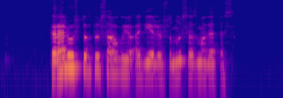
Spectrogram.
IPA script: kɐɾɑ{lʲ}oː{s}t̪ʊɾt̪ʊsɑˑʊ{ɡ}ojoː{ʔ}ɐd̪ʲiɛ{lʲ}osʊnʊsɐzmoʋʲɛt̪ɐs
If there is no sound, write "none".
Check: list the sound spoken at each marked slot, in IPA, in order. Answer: lʲ, s, ɡ, ʔ, lʲ

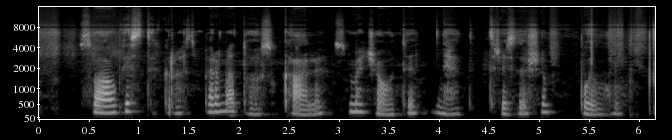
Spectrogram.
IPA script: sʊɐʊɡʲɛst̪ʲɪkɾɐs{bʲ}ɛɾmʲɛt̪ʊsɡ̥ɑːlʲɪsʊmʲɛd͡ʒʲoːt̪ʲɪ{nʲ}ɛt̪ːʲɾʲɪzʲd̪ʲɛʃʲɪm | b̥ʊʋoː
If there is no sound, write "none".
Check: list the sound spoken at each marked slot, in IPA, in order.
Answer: pʲ, nʲ

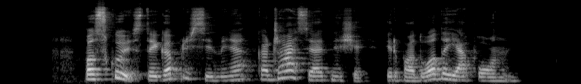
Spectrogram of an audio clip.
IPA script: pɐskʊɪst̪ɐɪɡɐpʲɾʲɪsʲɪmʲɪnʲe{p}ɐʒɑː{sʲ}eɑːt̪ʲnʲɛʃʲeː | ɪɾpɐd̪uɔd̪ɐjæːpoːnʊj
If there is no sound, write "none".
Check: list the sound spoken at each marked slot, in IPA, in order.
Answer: k, sʲ

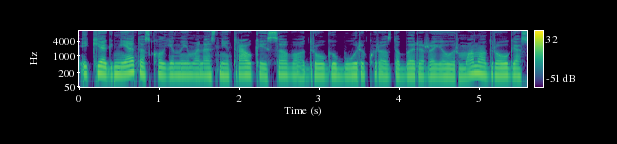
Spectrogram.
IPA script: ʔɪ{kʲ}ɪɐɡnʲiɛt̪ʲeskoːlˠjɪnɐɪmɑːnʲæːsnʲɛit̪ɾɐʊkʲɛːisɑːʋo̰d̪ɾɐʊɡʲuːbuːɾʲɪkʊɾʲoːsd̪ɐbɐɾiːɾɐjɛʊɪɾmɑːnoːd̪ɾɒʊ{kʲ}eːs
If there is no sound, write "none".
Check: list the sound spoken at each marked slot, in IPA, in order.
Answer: kʲ, ɡʲ

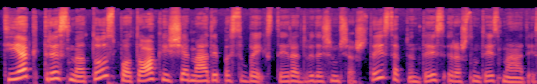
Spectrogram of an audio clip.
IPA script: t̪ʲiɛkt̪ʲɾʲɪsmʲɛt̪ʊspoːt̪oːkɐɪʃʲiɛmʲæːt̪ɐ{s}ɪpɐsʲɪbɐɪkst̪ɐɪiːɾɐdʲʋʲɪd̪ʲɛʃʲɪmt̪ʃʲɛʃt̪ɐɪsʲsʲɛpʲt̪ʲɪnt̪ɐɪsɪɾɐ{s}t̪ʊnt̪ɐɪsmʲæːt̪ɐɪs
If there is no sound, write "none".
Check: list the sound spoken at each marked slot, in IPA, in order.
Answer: none, ʃ

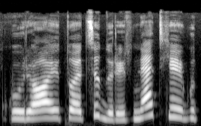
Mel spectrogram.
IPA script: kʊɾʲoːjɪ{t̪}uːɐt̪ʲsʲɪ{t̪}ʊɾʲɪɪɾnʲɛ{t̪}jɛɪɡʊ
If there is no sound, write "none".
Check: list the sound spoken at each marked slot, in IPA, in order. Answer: t̪, d̪, t̪

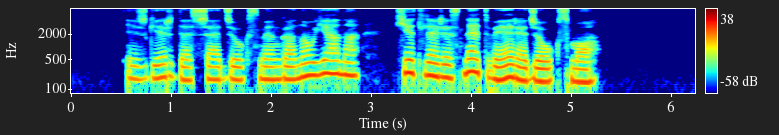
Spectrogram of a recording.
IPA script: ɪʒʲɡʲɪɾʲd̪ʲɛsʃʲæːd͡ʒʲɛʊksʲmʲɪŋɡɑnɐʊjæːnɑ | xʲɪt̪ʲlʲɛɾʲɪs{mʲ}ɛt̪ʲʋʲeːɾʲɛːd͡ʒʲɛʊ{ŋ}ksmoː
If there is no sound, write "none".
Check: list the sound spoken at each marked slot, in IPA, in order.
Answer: nʲ, none

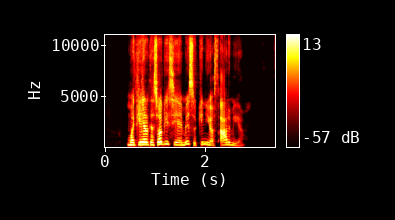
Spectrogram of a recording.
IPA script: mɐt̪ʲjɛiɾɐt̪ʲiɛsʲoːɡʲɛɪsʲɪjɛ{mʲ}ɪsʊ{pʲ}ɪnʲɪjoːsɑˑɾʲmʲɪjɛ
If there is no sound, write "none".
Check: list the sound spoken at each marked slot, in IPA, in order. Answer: mʲ, kʲ

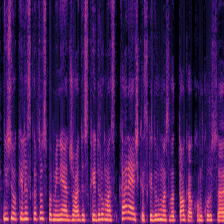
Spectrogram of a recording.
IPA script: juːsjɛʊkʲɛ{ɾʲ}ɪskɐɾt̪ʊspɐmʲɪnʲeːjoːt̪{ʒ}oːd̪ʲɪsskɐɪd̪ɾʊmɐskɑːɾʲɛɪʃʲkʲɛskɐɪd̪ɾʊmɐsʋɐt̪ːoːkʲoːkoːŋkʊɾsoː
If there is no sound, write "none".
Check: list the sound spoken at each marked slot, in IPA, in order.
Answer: lʲ, ʒ

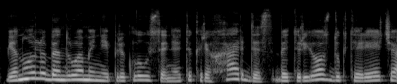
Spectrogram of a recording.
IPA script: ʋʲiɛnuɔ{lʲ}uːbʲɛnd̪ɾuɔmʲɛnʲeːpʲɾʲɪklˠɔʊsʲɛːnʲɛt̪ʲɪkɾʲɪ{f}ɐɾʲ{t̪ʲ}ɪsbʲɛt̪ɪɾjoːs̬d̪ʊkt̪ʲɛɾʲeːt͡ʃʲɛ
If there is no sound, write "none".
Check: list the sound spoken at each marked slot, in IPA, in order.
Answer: lʲ, x, d̪ʲ

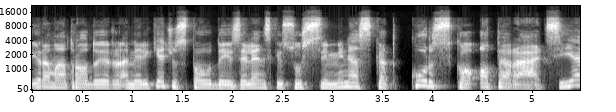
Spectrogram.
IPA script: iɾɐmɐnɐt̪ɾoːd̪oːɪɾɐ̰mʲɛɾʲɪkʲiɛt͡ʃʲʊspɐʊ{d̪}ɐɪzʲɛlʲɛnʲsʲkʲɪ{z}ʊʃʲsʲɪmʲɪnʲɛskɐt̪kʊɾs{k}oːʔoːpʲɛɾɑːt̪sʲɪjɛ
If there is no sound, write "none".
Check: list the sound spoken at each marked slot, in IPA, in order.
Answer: d̪, s, k

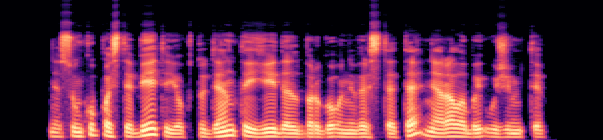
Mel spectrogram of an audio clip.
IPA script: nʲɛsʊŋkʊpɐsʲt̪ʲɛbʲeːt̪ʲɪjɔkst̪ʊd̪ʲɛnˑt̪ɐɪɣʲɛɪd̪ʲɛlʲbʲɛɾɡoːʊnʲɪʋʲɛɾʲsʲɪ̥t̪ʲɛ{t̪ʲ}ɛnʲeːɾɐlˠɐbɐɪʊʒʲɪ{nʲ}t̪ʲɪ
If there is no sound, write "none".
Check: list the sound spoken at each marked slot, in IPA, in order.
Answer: t̪ʲ, mʲ

